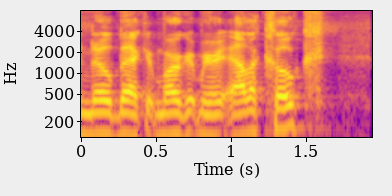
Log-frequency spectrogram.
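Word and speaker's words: Alacoque: back at Margaret Mary alako which I understand is the proper French pronunciation alako qu is a c so thanks yeah thanks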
